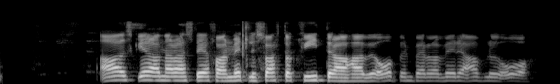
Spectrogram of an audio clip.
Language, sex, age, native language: Icelandic, male, 13, Icelandic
